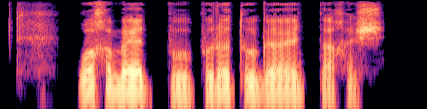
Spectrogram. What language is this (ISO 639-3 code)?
pus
